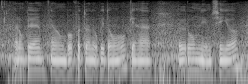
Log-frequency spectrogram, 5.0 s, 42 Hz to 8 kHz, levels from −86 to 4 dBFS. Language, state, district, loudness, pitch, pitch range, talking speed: Kokborok, Tripura, West Tripura, -18 LUFS, 95 Hz, 95-100 Hz, 120 wpm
